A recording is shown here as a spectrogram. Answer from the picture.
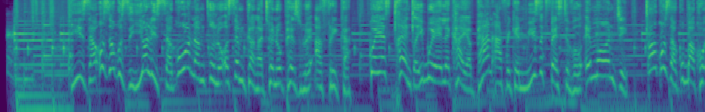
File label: Xhosa Hard Sell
